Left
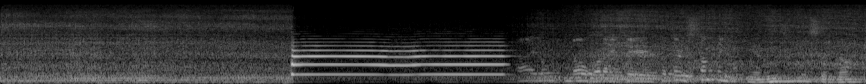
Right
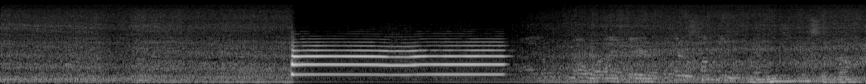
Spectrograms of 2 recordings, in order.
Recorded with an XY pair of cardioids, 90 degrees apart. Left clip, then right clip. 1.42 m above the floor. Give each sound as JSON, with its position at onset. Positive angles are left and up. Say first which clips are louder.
{"t": 2.9, "sound": "a trumpet", "louder": "right 5 dB", "azimuth_deg": -35, "distance_m": 0.9}
{"t": 5.2, "sound": "a man speaking", "louder": "left 3 dB", "azimuth_deg": 60, "distance_m": 8.5}
{"t": 7.5, "sound": "a man speaking", "louder": "left 1 dB", "azimuth_deg": 25, "distance_m": 1.6}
